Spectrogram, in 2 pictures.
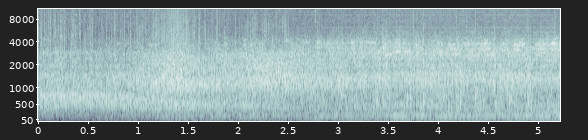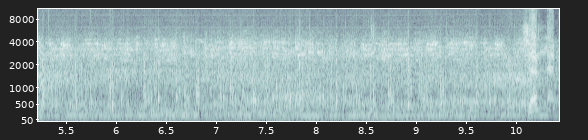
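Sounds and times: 
low rumbling drone: 0.0s - 10.4s
horse hooves clip-clopping at a walk through a gate: 2.3s - 10.4s
speech: 10.1s - 10.4s.

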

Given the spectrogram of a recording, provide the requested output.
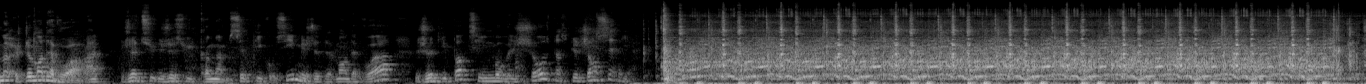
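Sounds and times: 
speech: 0.0s - 11.2s
car engine cranked by its starter without catching: 6.4s - 13.6s.

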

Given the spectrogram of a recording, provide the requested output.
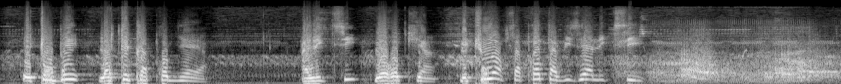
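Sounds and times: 
speech: 0.3s - 2.2s, 3.0s - 6.8s
tiger roaring: 6.3s - 8.3s.

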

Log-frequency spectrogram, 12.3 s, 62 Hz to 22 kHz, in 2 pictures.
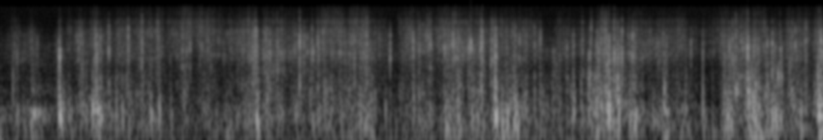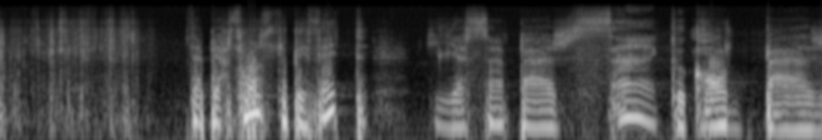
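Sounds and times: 
paper envelope being opened: 0.0s - 7.3s
speech: 8.0s - 12.3s.

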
